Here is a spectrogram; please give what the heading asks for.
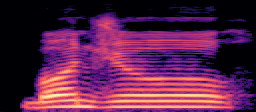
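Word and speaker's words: bonjour: में आते हैं, बोलते हैं, बातचीत करते हैं, तो बोनजूर, बोनजूर ने, आर नहीं बोलता, आर की जगह पे गैन बोलता है, याद रखिएगा।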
